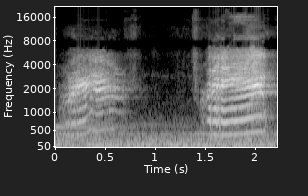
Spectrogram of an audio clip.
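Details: Talkative orange male pet cat, recovered from neglect and illness, calls twice indoors around feeding time: two bright, strained meows about a second apart, the second longer and louder than the first.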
